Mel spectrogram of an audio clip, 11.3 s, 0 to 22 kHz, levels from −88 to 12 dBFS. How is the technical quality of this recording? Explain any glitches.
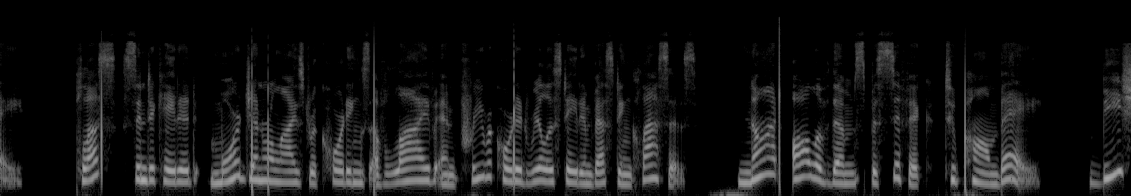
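The recording is marred by seven loud pops over the speech. They are single pops at 1.01, 3.74 (just before "live and pre"), 5.13 (between "live and pre" and "real estate investing classes"), 7.79 (between "estate investing classes not" and "all of them specific") and 9.65 s, plus a double pop from 2.51 to 2.70 s. Each sounds like a sharp thump, roughly 20 to 25 dB above the speech, which carries on underneath. The likely cause is a voltage spike from a plug, switch, static or driver glitch, shaped by the downstream circuitry. On a waveform each shows as a tall, narrow spike. On a spectrogram it is a thin vertical line across all frequencies.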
